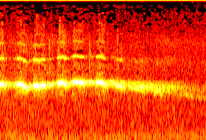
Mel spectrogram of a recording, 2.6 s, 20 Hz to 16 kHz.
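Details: Two large hawk-cuckoos vying with one another in pitch darkness deep in Malayan highland jungle, recorded late 1950s–early 1960s: loud, clear whistled notes running together into a sustained, slightly wavering whistle, then fading.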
